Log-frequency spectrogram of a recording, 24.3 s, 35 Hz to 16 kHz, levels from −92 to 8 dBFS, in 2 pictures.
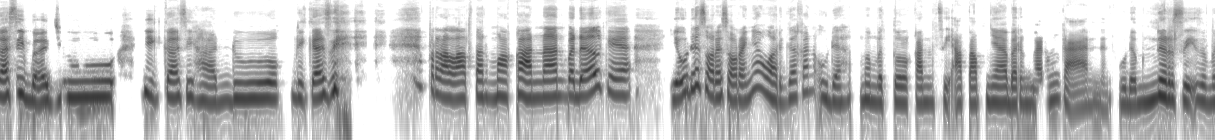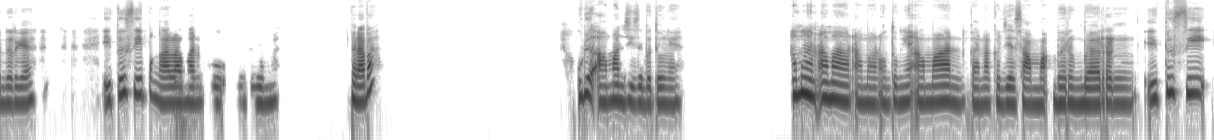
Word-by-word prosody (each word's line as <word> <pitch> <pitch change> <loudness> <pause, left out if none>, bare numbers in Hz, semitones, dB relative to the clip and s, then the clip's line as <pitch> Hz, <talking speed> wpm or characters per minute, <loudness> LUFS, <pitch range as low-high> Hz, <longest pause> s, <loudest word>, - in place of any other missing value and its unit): Dikasih 250 +3 +4
baju, 195 +4 +1 0.7
dikasih 230 -1 0
handuk, 215 +3 +1
dikasih 220 +7 +3 0.9
peralatan 225 -3 +2
makanan, 230 0 +4
padahal 245 +8 +5
kayak, 250 -3 +1 0.4
ya 210 - +4
udah 320 +6 +2
sore-sore 225 -7 +1
nya 340 +2 -2
warga 220 -5 0
kan 285 - -5
udah 190 -4 -4
membetulkan 180 -2 -2
si 180 - -6
atap 175 0 -2
nya 180 -1 +1
bareng-bareng 175 +2 -3
kan, - - -2
dan 140 - -16
udah 165 -1 -2
bener 215 +5 +6
sih 185 -3 -1
sebenernya. 180 -1 -3 0.7
Itu 205 +7 -2
sih 270 -2 -1
pengalamanku 180 -4 -1 0.2
di - - -16
rumah, 180 +2 -4 0.7
kenapa? 190 - +3 2.0
Udah 255 +2 +3
aman 190 +1 +1
sih 185 -2 -3
sebetulnya. 175 0 -4 1.1
Aman 250 -1 +6
aman 215 -3 +3
aman, 180 -1 -3
untungnya 185 +2 -3
aman 185 0 +1
karena 175 0 -5
kerjasama 170 -1 -2
bareng-bareng 170 0 -1
itu 220 +8 -1
sih, 270 0 0
195 Hz, 115 wpm, -24 LUFS, 180-230 Hz, 2.0 s, bener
